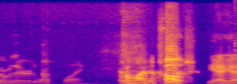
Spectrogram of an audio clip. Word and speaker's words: Kaleidoscorch: How's that pronounced? Which one? The one with flashback over there, the one flying. Kaleidoscorch? Oh, yeah. Kaleidoscorch, yeah.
